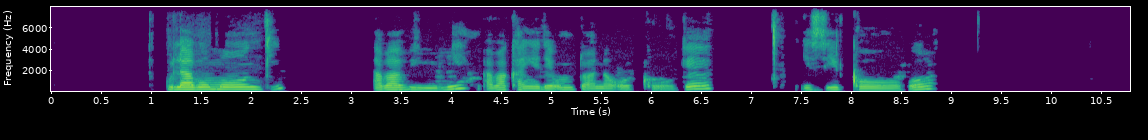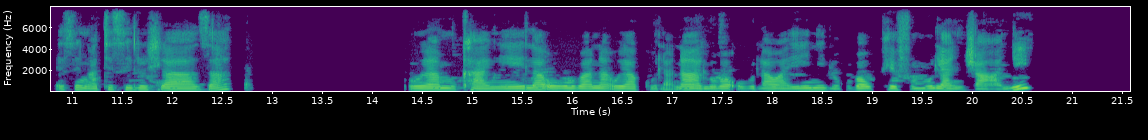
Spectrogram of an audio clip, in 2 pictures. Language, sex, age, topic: North Ndebele, female, 25-35, health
